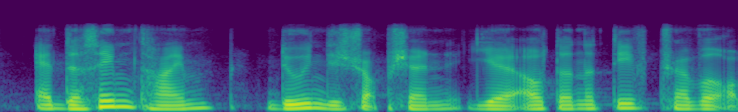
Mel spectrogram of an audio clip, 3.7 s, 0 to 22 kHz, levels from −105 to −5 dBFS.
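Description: No technical faults are audible in this speech, which carries the normal marks of a call path: content stops at about 8 kHz, and the usual coding texture fits an Opus codec at around 48 kbps.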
